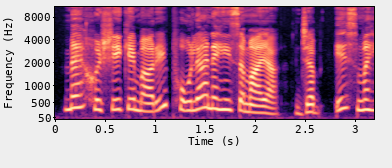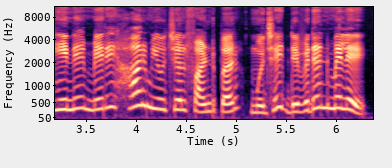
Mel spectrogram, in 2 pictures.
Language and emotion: Hindi, happy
